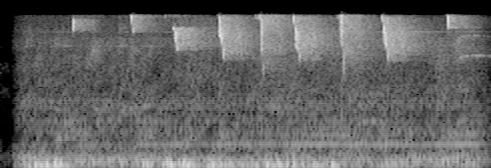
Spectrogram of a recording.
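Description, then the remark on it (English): A saffron finch, recorded in Brazil, calls in a quick series of about eight sharp, high, downslurred chirps, fairly evenly spaced, heard clearly over a low rumbling background with no talking. “Then he sent in a saffron finch.”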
